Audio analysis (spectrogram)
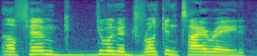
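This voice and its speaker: High-voiced, bright comedic podcast man. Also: unhurried, clear, resonant tone. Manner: sarcastic, joking. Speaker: podcast host reading a comic aloud. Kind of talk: comedic reading with casual commentary.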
